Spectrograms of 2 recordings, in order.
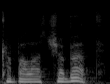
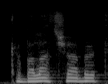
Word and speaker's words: Kabbalat Shabbat: the Maariv prayer and Kabbalat Shabbat. Kabbalat Shabbat or Kabbalat Shabbos, depending on which particular pronunciation of Hebrew you prefer, is the welcoming of the Sabbath.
